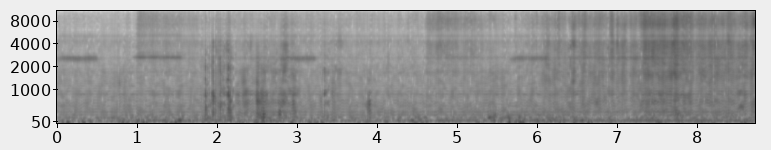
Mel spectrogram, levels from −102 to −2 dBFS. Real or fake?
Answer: fake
